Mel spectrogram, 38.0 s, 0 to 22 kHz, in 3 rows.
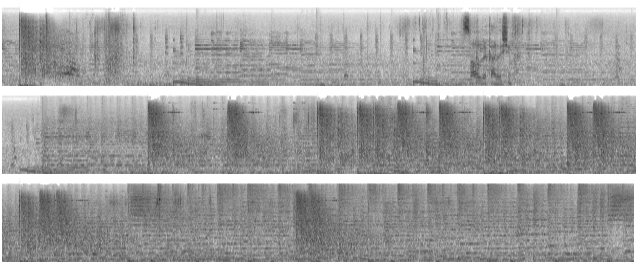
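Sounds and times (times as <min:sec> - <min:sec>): dramatic music score: 0:00.0 - 0:38.0
pistol shots: 0:00.3 - 0:02.6, 0:15.6 - 0:16.4, 0:17.2 - 0:17.9, 0:18.9 - 0:27.3, 0:31.2 - 0:32.5.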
